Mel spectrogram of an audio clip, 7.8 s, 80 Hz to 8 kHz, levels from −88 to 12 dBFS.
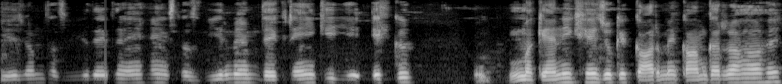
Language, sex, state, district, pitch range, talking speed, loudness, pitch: Hindi, male, Uttar Pradesh, Jyotiba Phule Nagar, 130-150 Hz, 205 wpm, -17 LUFS, 140 Hz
